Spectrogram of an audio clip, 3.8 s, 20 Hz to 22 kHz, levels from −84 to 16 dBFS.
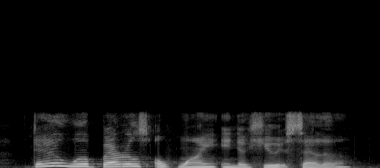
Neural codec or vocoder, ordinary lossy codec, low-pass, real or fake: vocoder, 44.1 kHz, 80 mel bands, Vocos; Opus, 64 kbps; 7.2 kHz; fake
